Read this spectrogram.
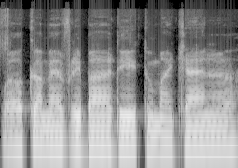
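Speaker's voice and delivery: worst fake Russian accent ever. Greeting viewers at the start of the channel video: worst russian accent ever.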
